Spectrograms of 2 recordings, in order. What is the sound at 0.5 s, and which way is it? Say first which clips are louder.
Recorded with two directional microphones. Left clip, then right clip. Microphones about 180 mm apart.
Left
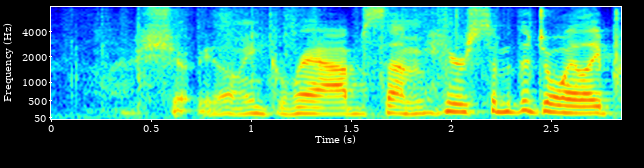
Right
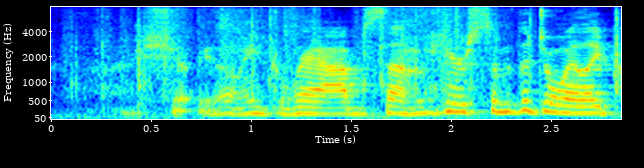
Speech: left 7 dB; 55° left (ahead or behind).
